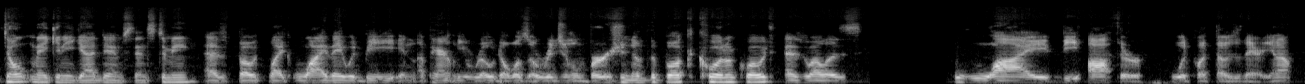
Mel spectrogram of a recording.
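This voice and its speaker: Low-pitched man, casually rambling commentary. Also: fairly even intonation, measured pace, rough recording. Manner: sweary, rambling, incredulous. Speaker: co-host reading and reacting to online horror stories. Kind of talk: casual commentary and reading aloud.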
